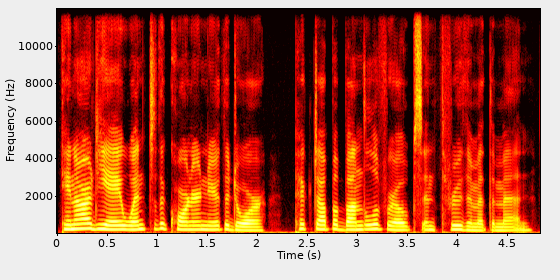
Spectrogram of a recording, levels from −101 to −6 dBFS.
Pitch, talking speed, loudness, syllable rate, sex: 210 Hz, 250 wpm, -18 LUFS, 5.8 syllables/s, female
